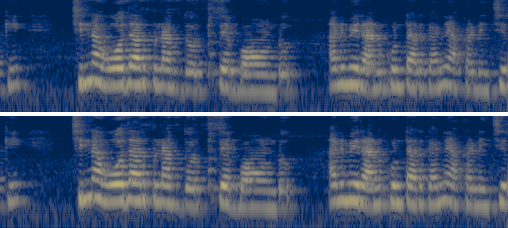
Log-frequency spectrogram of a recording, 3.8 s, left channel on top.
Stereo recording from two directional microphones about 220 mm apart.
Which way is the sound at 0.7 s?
50° right (ahead or behind).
